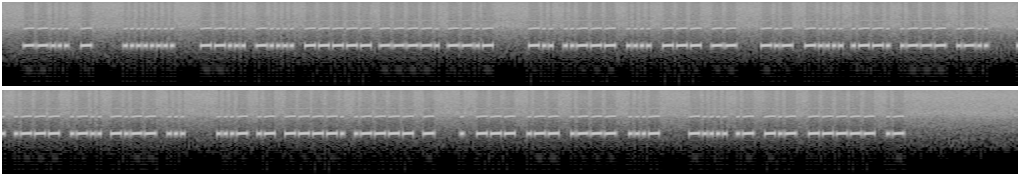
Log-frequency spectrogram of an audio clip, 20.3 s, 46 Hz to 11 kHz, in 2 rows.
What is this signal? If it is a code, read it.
Morse code, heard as a keyed tone, hand-sent with a paddle, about 36 wpm, 660 Hz. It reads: 7T <HH> 7609Q D2HOM K6PJL EJLYS VA91T EOWJV 6AK0A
